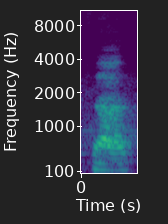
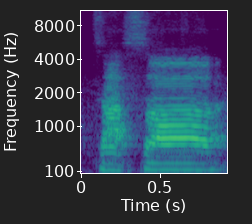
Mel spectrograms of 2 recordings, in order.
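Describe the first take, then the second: First: The s is made at the tongue tip. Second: It has an ordinary, plain s sound. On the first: "Kalau ini ujung lidah" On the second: "es biasa"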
